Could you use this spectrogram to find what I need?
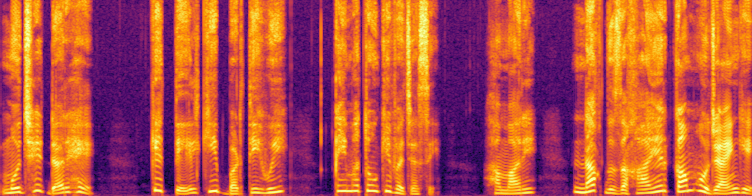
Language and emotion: Urdu, fearful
